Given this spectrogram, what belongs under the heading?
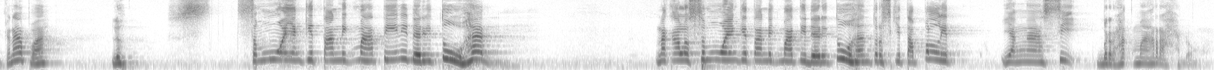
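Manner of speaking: high and loud, building to a peak; fiery preaching. Acted. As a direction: drive the point home hard. Preaching at full force.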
